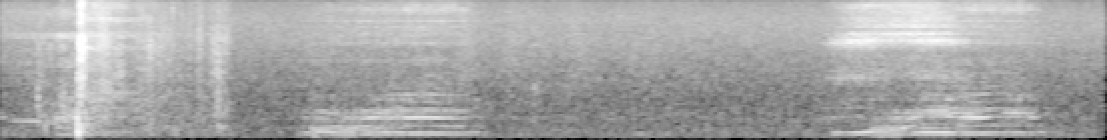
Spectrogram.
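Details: Parents snoring: two soft, rattling breaths about four seconds apart in a quiet room, typical of light snoring.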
